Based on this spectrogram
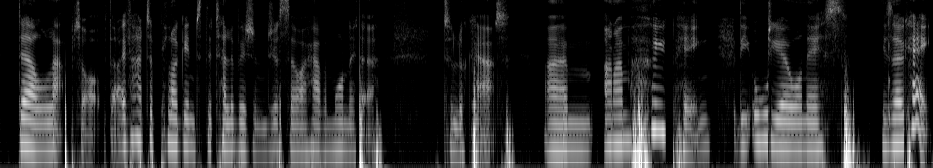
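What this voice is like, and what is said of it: Common standard British accent. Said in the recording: “this is my accent. I think of it as a non-accent ... if you listen to British radio, if you watch British TV, it's fairly ubiquitous”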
